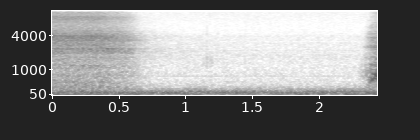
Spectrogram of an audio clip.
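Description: A deep breath: a breathy rush of air at the start, a quiet pause, then a second breath beginning near the end, fairly soft and with no talking.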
